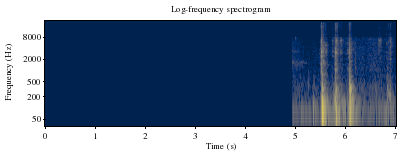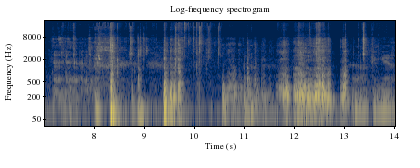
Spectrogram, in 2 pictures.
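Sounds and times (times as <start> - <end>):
hard parts knocking on desk: 8.4 - 9.8.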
